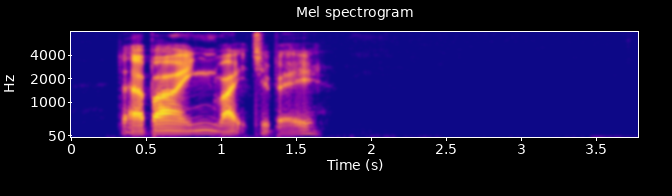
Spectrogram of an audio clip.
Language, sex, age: Danish, male, 44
